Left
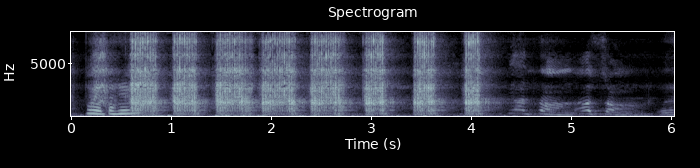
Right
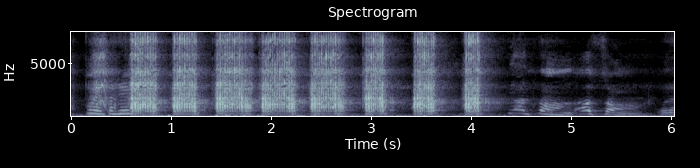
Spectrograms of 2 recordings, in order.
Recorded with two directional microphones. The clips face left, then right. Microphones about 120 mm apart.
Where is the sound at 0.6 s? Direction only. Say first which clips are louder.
Right 7 dB; 90° right; by 4.1 s 60° right (ahead or behind).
